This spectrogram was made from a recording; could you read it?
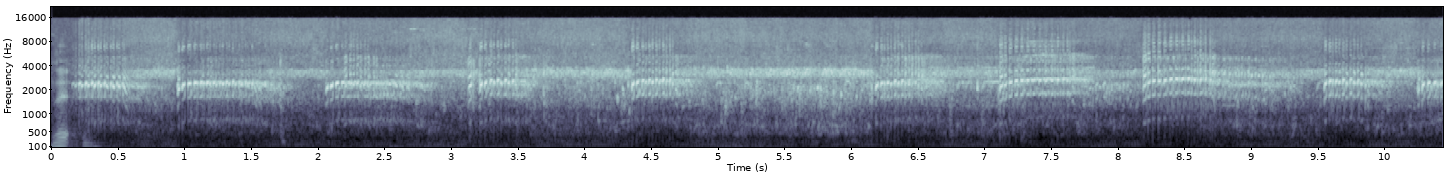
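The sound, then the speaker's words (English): A bird calls over and over in a steady rhythm, each bright, slightly rasping note repeated about once a second, loud with a faint background hiss. “the little guy that talks about these birds in his YouTube channel”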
